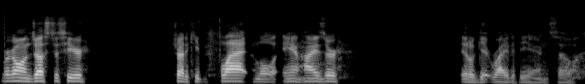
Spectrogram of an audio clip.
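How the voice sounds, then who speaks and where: A man's voice: mid-range voice, lively intonation, moderate pace, fairly bright tone, no room sound. A young man talking through a disc golf round outdoors, chatty and a little out of breath. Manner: chatty, running commentary between throws. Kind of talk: casual play-by-play commentary.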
